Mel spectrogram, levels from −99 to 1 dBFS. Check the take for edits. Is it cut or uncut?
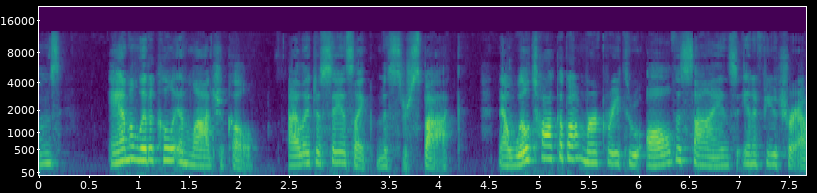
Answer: cut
